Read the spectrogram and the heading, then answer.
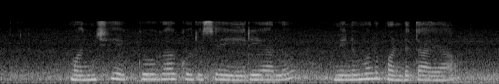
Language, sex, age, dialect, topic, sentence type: Telugu, female, 18-24, Utterandhra, agriculture, question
